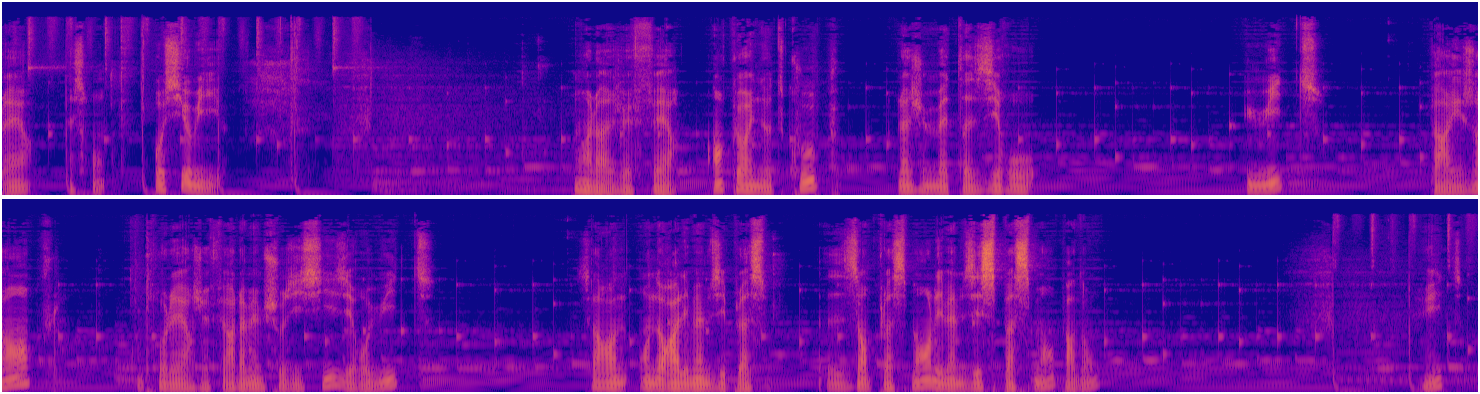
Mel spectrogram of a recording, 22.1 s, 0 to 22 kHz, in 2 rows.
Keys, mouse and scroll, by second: 0.1 ctrl+click, 0.8 Escape, 3.9 ctrl+r, 5.5 click, 10.4 ctrl+click, 12.1 ctrl+r, 12.6 ctrl+click, 15.3 ctrl+click, 16.7 ctrl+r, 17.4 click, 21.4 ctrl+click.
